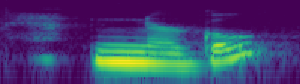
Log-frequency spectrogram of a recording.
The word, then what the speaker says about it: Nergal: slash I'm enjoying me Nergal rhymes with circle c CH the is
